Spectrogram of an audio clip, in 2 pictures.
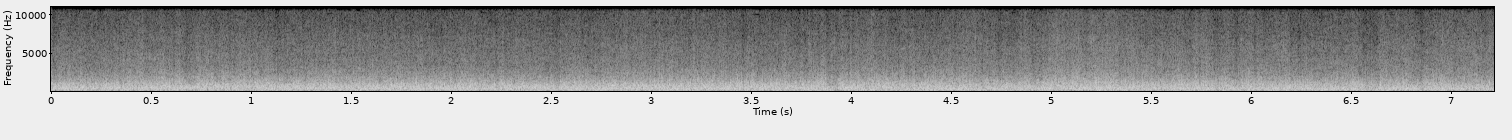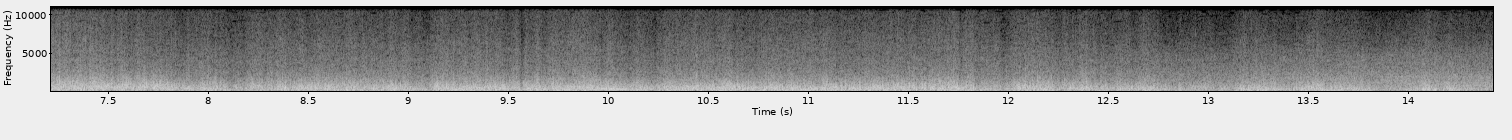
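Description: Tyres roar steadily on the road as a car drives along.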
